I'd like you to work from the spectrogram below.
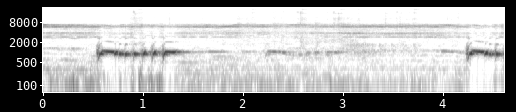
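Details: Female silver-coloured zebra dove, used as a lure for other zebra doves, gives a melodious, rapidly pulsed cooing trill, then a second phrase begins near the end; a steady high hiss runs in the background.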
